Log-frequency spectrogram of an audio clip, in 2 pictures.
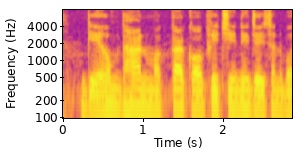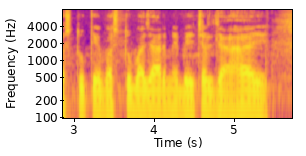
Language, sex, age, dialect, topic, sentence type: Magahi, male, 25-30, Western, banking, statement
